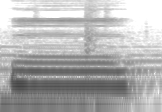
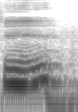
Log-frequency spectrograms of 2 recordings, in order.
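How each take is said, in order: First: The L sound is held longer. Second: The L sound is short. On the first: The speaker calls it right. "you're going l. You're just holding it" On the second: The speaker calls it wrong. "So instead of going l"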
